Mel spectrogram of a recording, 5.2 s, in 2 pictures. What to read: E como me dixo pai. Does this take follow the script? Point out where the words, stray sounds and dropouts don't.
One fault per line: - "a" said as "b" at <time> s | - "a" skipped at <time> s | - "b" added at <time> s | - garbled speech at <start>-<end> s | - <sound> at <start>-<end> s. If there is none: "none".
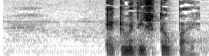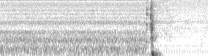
- "como" said as "que" at 1.4 s
- "teu" added at 2.0 s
